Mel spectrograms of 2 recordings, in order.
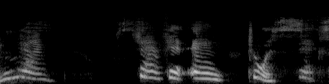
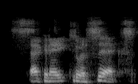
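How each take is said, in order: First: High, breathless whisper, slow on the numbers; whispered tip. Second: Said in the usual way. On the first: Retold or imitated. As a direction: hiss the answer up to the stage. Teammates mouthing the number from crowd.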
